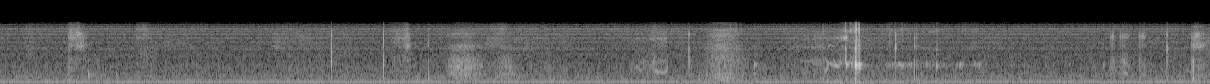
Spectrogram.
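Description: Soft, brief catchy clicks and small breathy jerks repeat irregularly over a low room hum: a cat with hiccups.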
